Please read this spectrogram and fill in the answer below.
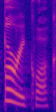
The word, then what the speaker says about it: Boricua: And that was Eric Rivera from Addo and the Boricua burger, which was a little more. – I'm not going to lie, this burger looked kind of bad. – That's Boricua.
